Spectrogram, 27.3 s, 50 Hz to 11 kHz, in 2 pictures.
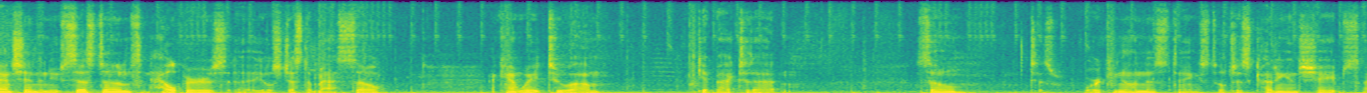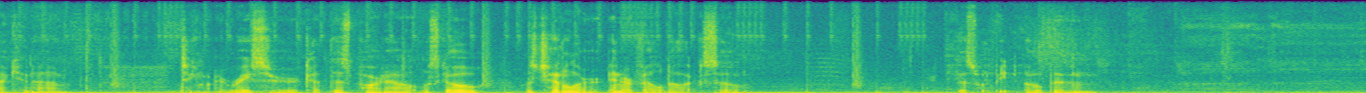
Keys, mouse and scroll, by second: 21.8-27.3 drag.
